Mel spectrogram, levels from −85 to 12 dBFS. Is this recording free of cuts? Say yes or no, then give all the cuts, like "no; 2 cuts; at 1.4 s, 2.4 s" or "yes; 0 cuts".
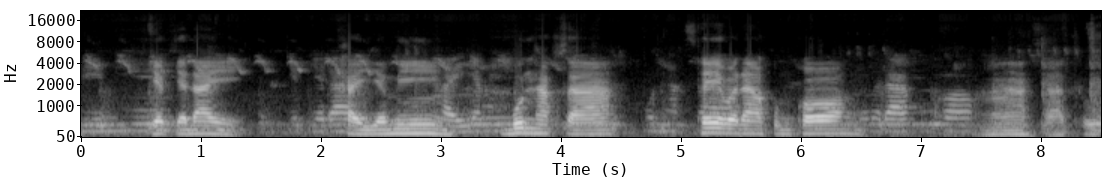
yes; 0 cuts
